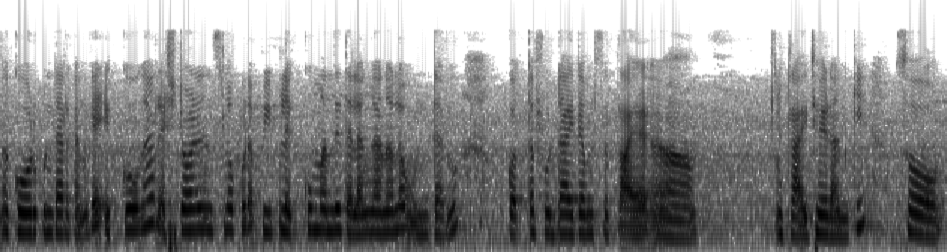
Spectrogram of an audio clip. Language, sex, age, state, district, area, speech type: Telugu, female, 18-30, Telangana, Mancherial, rural, spontaneous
